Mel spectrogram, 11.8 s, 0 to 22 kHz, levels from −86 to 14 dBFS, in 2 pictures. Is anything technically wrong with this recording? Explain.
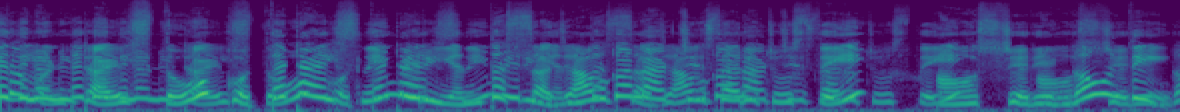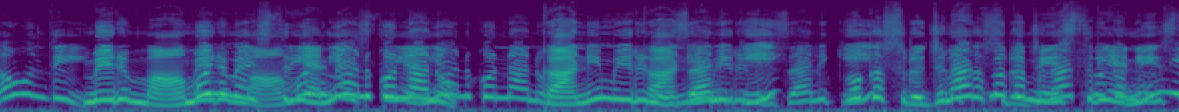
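Yes. Throughout the clip there is a doubled audio track: the speech was likely captured a second time through a slower path, so a full-band copy, about 5 dB quieter, trails the original by roughly half a second, giving a dry, undecayed repeat of every phrase.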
